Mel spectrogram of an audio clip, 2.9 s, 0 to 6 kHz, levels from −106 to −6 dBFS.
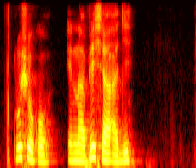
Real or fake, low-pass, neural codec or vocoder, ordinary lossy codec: real; 5.4 kHz; none; none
